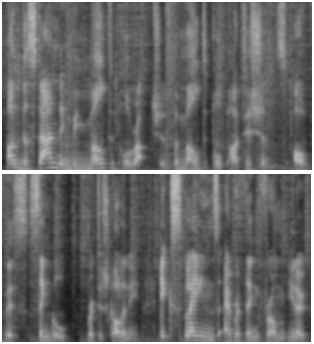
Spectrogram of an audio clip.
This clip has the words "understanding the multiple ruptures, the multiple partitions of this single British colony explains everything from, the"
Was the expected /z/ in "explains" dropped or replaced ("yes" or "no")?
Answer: no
